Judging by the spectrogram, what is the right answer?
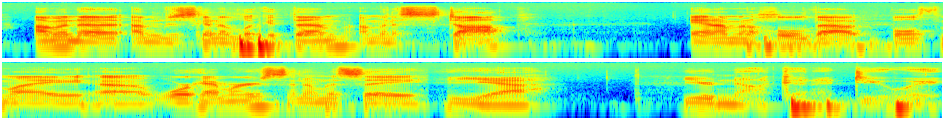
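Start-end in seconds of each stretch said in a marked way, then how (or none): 6.8-9.4 low, menacing, intimidating voice. In a tabletop game, a player speaks as their character to knife-holding foes: intimidating. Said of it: "I'm trying to use intimidation".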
